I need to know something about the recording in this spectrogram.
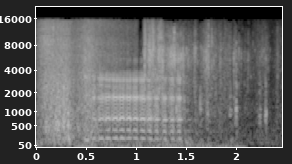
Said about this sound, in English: Is that a goat? Is that PJ's fancy pajama shirt he's got in his mouth? The ones from Iceland? How'd this goat get them?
